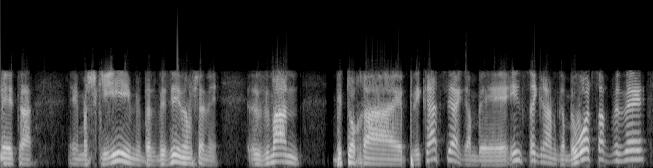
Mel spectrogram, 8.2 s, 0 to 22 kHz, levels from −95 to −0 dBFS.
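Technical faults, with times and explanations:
Throughout, G.729 codec: speech stops above 4 kHz and sounds plainly rough and synthetic, rebuilt from a filter plus sparse pulses, which fits 8 kbit/s.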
